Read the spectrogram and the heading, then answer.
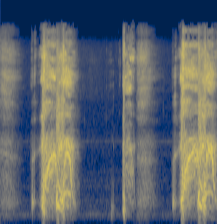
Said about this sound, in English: This is what happens when I talk a lot. It tends to make me cough. That's why I've not been talking at work too much, because the more I talk, the more I want to do this.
